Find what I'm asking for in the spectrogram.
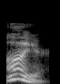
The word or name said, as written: ire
